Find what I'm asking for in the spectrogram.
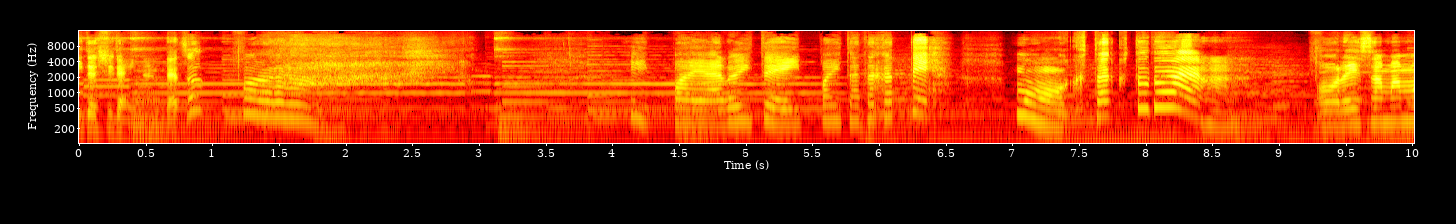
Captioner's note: yawn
